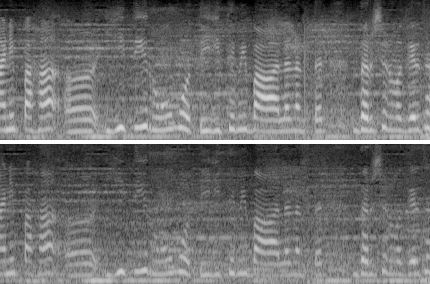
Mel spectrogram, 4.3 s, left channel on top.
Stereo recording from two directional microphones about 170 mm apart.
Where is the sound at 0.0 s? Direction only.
20° left (ahead or behind).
